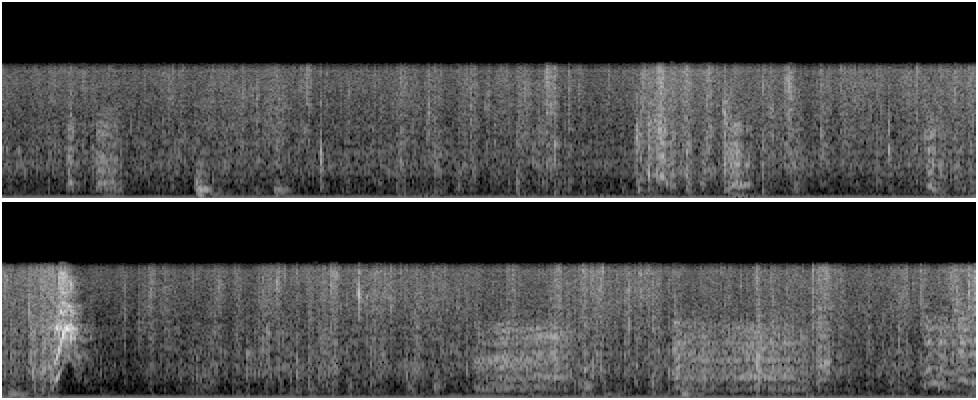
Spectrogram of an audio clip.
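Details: Magyar Vizsla puppies from the z Tuhnického lesa kennel: a few faint whining cries, then a run of soft, wavering whimpers in the last seconds, over steady shuffling and rustling noise.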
